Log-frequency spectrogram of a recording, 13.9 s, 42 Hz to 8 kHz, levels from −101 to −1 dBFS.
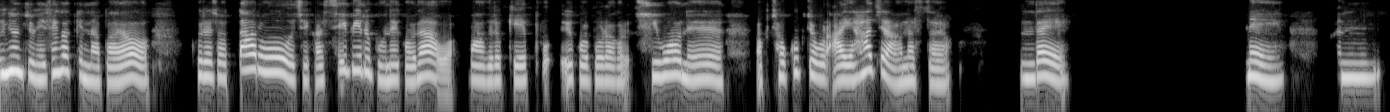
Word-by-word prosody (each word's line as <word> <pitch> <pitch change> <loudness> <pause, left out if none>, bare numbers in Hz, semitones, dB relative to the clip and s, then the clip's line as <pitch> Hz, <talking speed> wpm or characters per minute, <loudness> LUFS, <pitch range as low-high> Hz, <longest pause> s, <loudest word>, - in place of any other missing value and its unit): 은연중에 255 -7 +5
생각했나 260 -8 0
봐요. 180 +2 +3 0.5
그래서 220 -2 0
따로 275 -7 +5
제가 180 -1 -5
CV를 285 +9 -1
보내거나 190 +4 +1
워 - - -2 0.2
막 185 -2 -1
이렇게 180 0 -2
보 445 - -6
이걸 190 -1 -3
뭐라 180 0 -1
그래 - - -4
지원을 195 -5 +1 0.3
막 180 - -4
적극적으로 225 -2 -1
아예 185 +1 +3
하지 270 +6 +2
않았어요. 170 -3 -2 0.7
근데 205 -2 +2 1.8
네. 195 -5 +2 0.5
근 210 0 0
200 Hz, 245 characters per minute, -23 LUFS, 180-235 Hz, 1.8 s, 은연중에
